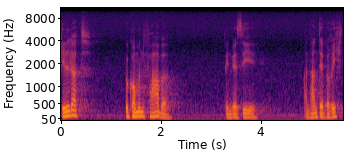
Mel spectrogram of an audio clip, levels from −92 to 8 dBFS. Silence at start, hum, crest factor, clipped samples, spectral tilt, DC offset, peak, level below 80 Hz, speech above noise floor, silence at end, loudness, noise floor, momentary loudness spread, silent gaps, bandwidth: 0 s; none; 18 dB; under 0.1%; -7.5 dB/octave; under 0.1%; -6 dBFS; -52 dBFS; 29 dB; 0 s; -24 LUFS; -51 dBFS; 18 LU; none; 9.8 kHz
